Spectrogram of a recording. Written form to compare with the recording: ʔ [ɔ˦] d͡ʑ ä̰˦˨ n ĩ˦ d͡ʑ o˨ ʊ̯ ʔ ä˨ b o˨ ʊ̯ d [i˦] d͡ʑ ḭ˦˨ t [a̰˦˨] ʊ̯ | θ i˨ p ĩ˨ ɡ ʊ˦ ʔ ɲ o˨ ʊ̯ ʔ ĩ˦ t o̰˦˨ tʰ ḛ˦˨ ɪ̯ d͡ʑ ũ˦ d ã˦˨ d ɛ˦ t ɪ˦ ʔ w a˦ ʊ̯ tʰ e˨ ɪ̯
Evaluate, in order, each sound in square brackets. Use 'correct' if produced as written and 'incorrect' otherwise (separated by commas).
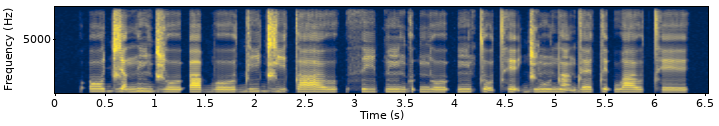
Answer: correct, correct, incorrect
